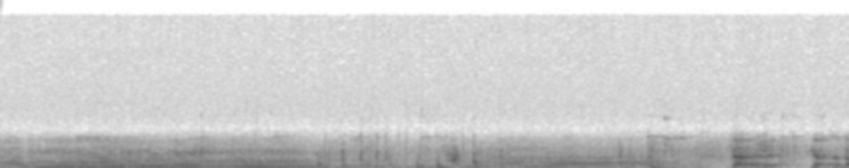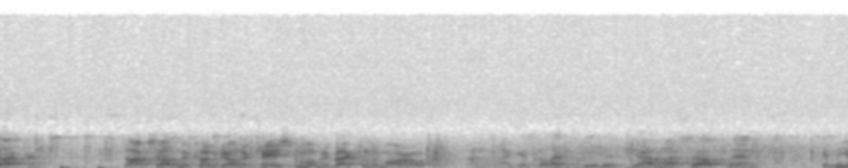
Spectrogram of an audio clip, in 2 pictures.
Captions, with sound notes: (spurs jingling) Deputy, get the doctor. - Doc's out in the country on a case, and won't be back 'til tomorrow. - Well, I guess I'll have to do this job myself then.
